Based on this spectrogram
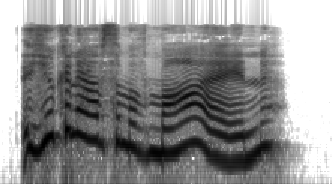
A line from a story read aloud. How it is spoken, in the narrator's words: she says sweetly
